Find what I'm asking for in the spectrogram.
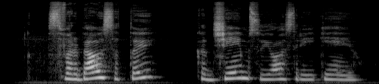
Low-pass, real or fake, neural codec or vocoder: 19.8 kHz; real; none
